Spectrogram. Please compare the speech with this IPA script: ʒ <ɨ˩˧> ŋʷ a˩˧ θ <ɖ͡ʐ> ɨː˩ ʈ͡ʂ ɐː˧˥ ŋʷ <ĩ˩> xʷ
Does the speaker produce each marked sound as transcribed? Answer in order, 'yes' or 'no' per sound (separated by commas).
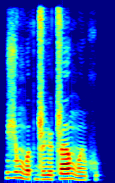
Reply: no, yes, yes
